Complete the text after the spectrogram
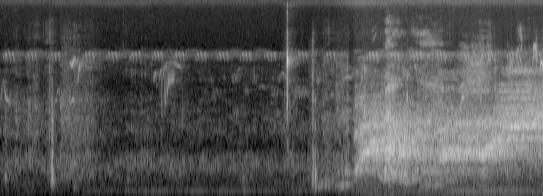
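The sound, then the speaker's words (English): Faint steady insect chirring and a couple of sharp clicks, then a loud, harsh, raspy mountain lion scream bursts in and holds, ragged and sustained, until the end. “You mean like a mountain lion?”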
